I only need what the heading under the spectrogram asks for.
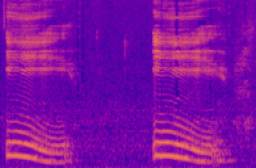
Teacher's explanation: The sides of the lips retract just a bit for this sound, and you want to give it more stretch, more duration, and a little more energy. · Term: E vowel sound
